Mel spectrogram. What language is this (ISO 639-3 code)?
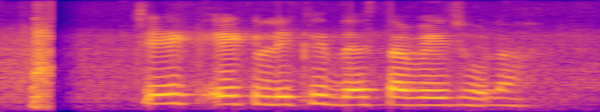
bho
